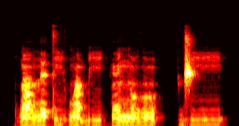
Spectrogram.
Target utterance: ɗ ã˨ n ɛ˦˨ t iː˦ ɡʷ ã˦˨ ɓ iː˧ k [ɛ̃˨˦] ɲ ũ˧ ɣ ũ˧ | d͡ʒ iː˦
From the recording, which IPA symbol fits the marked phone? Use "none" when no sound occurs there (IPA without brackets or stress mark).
ɛ̃˨˦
